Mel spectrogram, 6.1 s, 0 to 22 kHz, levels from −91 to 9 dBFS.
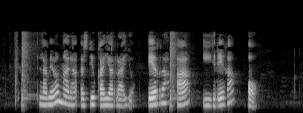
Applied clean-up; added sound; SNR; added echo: none; Snare drum; 17 dB; none.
